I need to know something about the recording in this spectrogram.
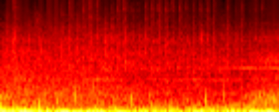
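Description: A low, steady rumble with a faint haze above it.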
